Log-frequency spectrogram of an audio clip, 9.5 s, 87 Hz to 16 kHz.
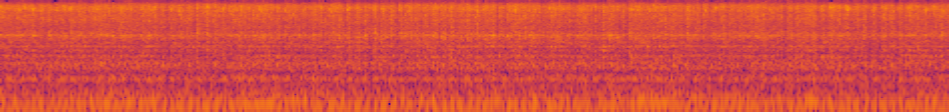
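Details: Boosted car "James Brown", new cam fitted after a 23 psi pull blew a coupler off, freshly started: deep, steady lumpy idle chopping about four times a second, all cylinders firing evenly. Normal lopey cam idle.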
